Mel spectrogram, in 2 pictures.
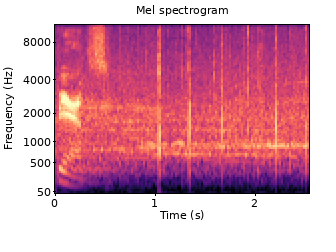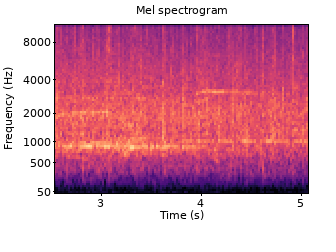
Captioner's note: audience cheers and applauds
